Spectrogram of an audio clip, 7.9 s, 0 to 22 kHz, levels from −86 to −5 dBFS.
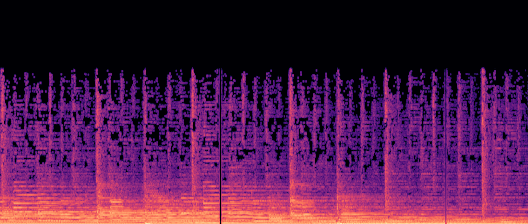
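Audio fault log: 3.29–3.33 s and 6.67–6.70 s, Bluetooth stall: the sound drops to dead silence for about 39 ms, then about 28 ms, before continuing. On the waveform each gap is a flat line with abrupt edges. On the spectrogram it is a clean vertical blank band across all frequencies. The likely cause is radio interference delaying packets until the headphones' buffer ran empty, halting playback until retransmitted data arrived.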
